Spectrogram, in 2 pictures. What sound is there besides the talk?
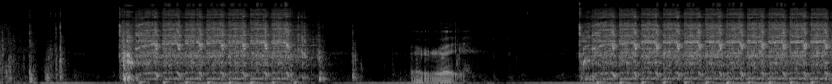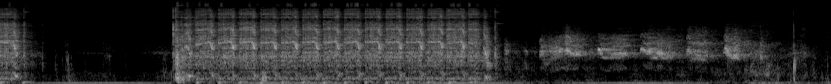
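$60 scooter engine starting after jump start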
